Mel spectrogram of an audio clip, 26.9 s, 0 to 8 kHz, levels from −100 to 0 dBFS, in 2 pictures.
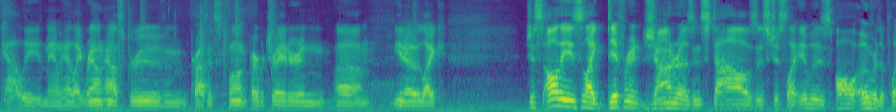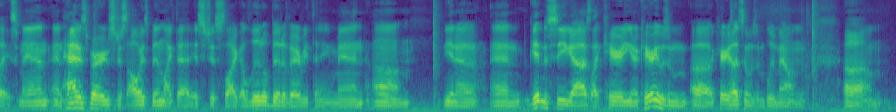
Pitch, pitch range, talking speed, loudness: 100 Hz, 95-110 Hz, 165 wpm, -23 LUFS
